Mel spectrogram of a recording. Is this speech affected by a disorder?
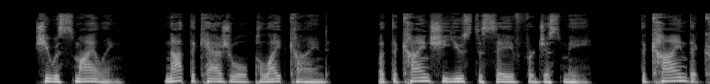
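No.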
